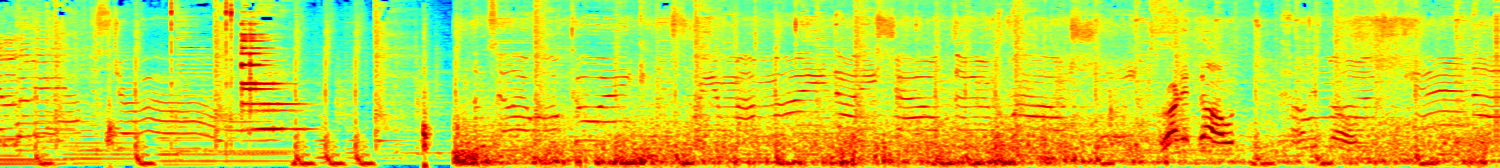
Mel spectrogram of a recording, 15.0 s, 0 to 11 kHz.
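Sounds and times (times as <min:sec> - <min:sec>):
background music: 0:00.0 - 0:15.0
short bell-like ding: 0:02.4 - 0:03.4
boat engine rumble on choppy water: 0:04.6 - 0:15.0.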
